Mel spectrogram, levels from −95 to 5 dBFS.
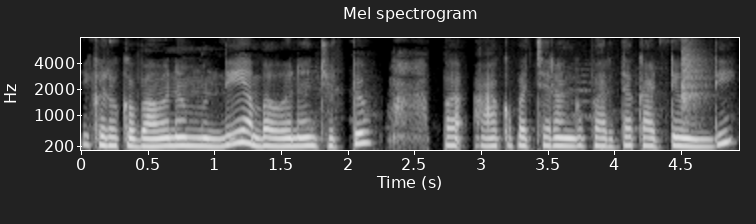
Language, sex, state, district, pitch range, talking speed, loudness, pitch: Telugu, female, Telangana, Mahabubabad, 200-225 Hz, 145 wpm, -15 LUFS, 210 Hz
